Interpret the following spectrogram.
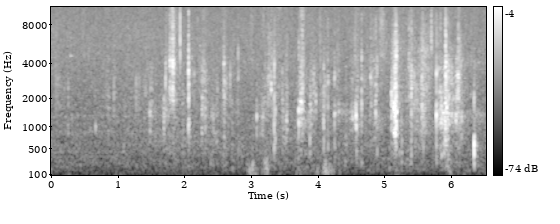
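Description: Faint footsteps on stone pavement, a scatter of light taps and clicks about two or three a second, beginning about a second and a half in.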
